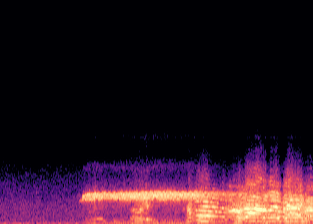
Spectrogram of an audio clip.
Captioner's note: whistle blowing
